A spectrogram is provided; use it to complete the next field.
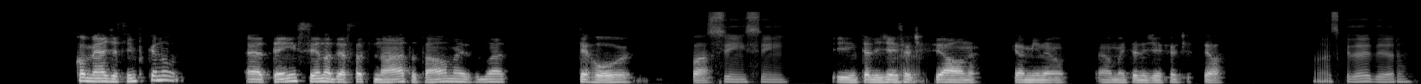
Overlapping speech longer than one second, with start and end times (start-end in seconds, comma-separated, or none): none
